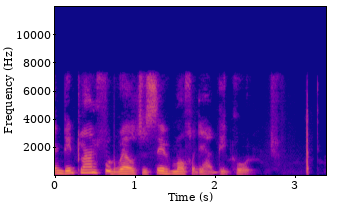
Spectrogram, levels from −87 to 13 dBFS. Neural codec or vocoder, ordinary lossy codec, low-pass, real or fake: codec, 16 kHz, 1 kbps, FreqCodec, larger model; AAC, 64 kbps; 7.2 kHz; fake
